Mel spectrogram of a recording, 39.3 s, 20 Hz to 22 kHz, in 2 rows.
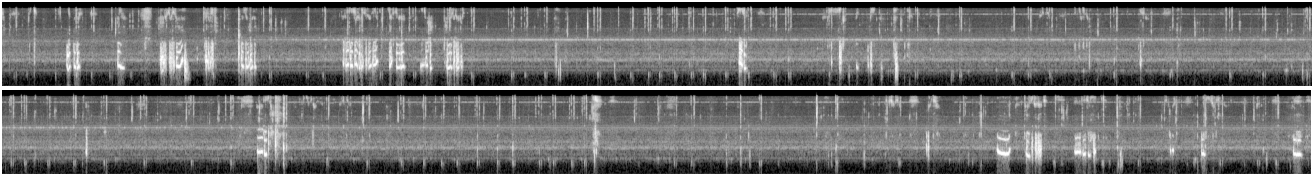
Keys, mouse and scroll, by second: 0.0 s, 0.5 middle click, 0.7 g, 0.9 click, 1.3 alt+click, 1.5 alt+click, 1.6 g, 1.8 middle click, 2.2 scroll down 3, 2.4 s, 2.5 middle click, 2.9 scroll up 7, 3.3 click, 3.6-8.3 typing, 3.8 scroll down 2, 3.8 middle click, 4.3 click, 5.2 click, 5.4 middle click, 5.7 click, 6.1 click, 6.3 middle click, 6.5 click, 6.8 click, 6.9 click, 7.1 click, 7.4 click, 8.0 click, 8.2 click, 8.4 click, 8.6 click, 8.8 middle click, 9.1 middle click, 9.3 click, 9.4-12.9 typing, 9.7 click, 9.9 click, 10.1 click, 10.3 click, 10.5 click, 10.7 click, 11.0 click, 11.3 click, 11.4 scroll down 2, 11.6 click, 12.0 click, 12.8 click, 13.1 scroll down 1, 13.2 middle click, 13.7 scroll up 3, 13.8 middle click, 14.1 click, 14.2-21.2 typing, 14.4 middle click, 14.6 click, 14.8 click, 15.4 click, 15.6 click, 16.1 click, 16.3 scroll down 2, 16.4 middle click, 17.0 click, 17.6 middle click, 17.9 click, 18.1 middle click, 18.4 scroll up 2, 18.5 middle click, 18.8 click, 19.3 click, 19.6 middle click, 19.8 middle click, 20.2 click, 20.4 click, 20.7 click, 21.1 click, 21.4 click, 21.6 click, 21.9 middle click, 22.1 click, 22.2 g, 22.5 middle click, 23.1 scroll down 2, 23.1 g, 23.2 middle click, 23.4 click, 23.5 g, 23.7 click, 23.8 middle click, 24.0 click, 24.5 ctrl+r, 25.0-28.4 typing, 25.3 scroll up 3, 25.4 middle click, 25.9 middle click, 26.3 click, 26.9 click, 27.2 click, 27.5 click, 27.7 click, 28.1 click, 28.3 click, 28.6 click, 28.8 click, 29.0 scroll down 3, 29.1 middle click, 29.7 middle click, 30.1 click, 30.2 g, 30.4 click, 30.5 g, 30.7 click, 31.0 alt+click, 31.2 scroll down 2, 31.5 c, 32.6 g, 33.1 middle click, 33.6 g, 33.8 middle click, 34.5-34.9 scroll up 4, 34.7 shift+middle click, 34.9 click, 35.4 click, 35.6 click, 35.9 c, 36.6 c, 36.9 middle click, 37.1 g, 37.5 middle click, 37.9 click, 38.2 shift+click, 38.2 middle click, 38.4 g, 38.7 middle click, 38.9 g, 39.2 click.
